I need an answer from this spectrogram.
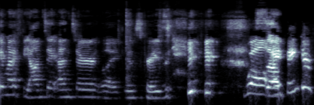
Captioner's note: laughs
